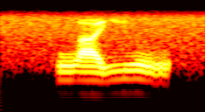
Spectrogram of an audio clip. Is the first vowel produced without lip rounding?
yes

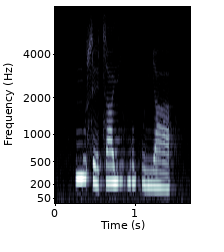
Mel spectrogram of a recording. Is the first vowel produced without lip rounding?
no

